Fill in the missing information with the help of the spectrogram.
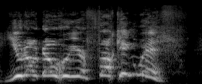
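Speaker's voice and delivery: high, loud battle yell; screaming. Retold or imitated. Man re-enacting his rant at invading flies, full-on screaming. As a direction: bellow it like a raging Viking. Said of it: "I just start screaming at them".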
